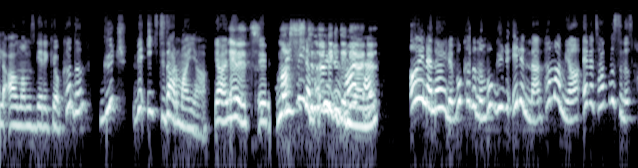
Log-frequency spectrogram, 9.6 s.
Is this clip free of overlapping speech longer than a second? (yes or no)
no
